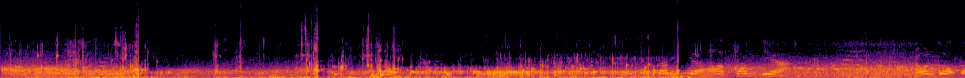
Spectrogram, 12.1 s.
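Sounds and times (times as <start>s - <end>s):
muffled water sloshing and gurgling: 0.0s - 8.9s.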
